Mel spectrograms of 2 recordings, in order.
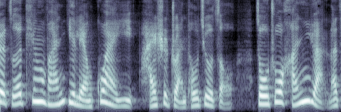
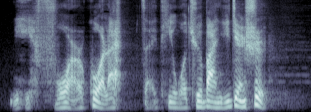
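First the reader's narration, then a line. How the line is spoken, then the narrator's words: Lowered voice. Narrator (Chinese): 童武压低了声音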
